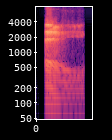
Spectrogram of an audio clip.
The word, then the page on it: AIH: British English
